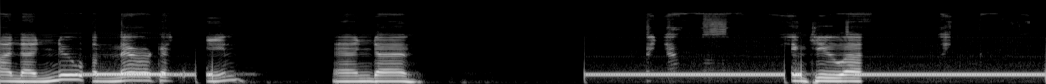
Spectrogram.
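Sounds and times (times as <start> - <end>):
speech: 0.0 - 2.5, 3.3 - 4.3, 7.9 - 8.7
telephone dial tone after a phone call drops: 5.8 - 6.6, 7.3 - 7.9, 8.6 - 10.4.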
